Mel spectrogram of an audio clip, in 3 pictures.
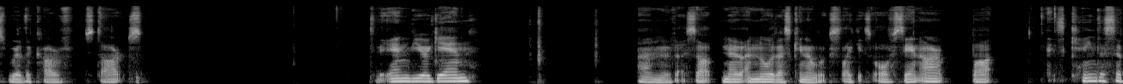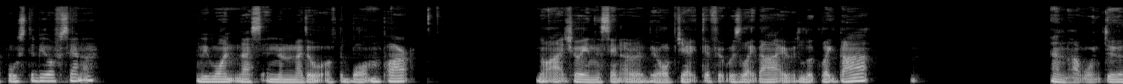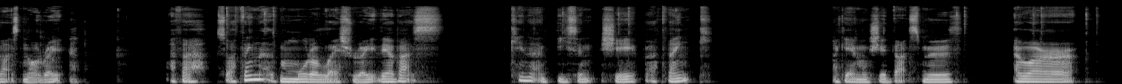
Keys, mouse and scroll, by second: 1.6 middle click, 2.9 KP_1, 3.2 KP_3, 3.9 scroll down 3, 4.2 shift+middle click, 5.4 g, 11.1 middle click, 15.6 click, 16.8 middle click, 18.1 click, 22.0 middle click, 22.7 shift+middle click, 23.7 middle click, 24.7 click, 25.8 middle click, 27.6 scroll down 1, 28.1 right click, 29.3 middle click, 30.6 shift+middle click, 31.3-32.1 scroll up 2, 32.1 click, 32.9 click.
